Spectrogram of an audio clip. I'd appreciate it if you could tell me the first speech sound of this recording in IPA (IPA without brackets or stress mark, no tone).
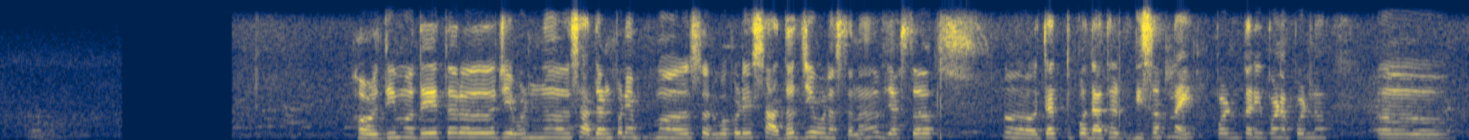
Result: h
